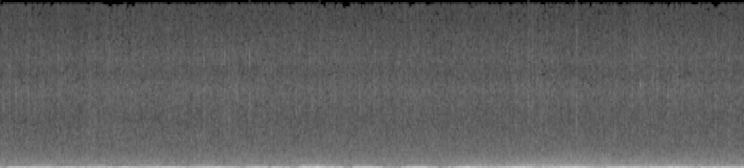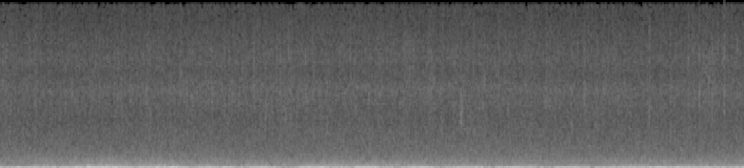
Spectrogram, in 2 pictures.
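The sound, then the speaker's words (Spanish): Steady rain from a summer thunderstorm pours down with a constant hiss while low thunder rumbles beneath it, swelling into a heavier roll midway before settling back. No voices, just the storm. “Si somos naturaleza, ¿a qué se parecería una tormenta de verano en un ser humano?”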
